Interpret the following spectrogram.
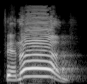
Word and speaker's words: Fernando: Por exemplo, Fernando, ficou onde a sílaba tônica? No Nã. Então você mata que a penúltima sílaba é a sílaba tônica, portanto é uma paroxítona terminada em o.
